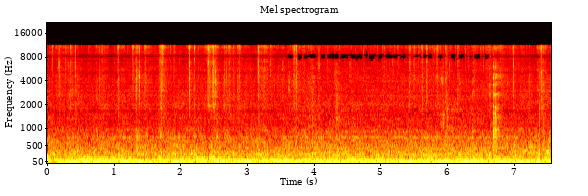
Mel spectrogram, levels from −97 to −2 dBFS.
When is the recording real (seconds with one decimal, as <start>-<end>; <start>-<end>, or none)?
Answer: 3.6-6.7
